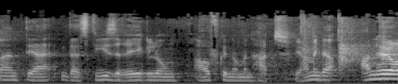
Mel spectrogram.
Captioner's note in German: Beifall CDU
